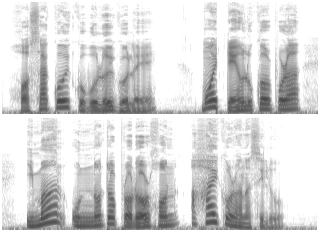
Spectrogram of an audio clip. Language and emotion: Assamese, surprised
